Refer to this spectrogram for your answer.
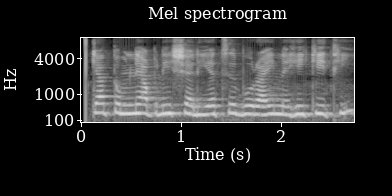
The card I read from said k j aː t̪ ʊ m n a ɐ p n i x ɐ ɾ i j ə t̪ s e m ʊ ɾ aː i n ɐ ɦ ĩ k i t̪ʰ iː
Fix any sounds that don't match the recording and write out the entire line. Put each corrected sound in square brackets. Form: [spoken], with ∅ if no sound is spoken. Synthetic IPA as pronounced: k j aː t̪ ʊ m n [e] ɐ p n i [ʃ] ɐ ɾ i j ə t̪ s e [b] ʊ ɾ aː i n ɐ ɦ ĩ k i t̪ʰ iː

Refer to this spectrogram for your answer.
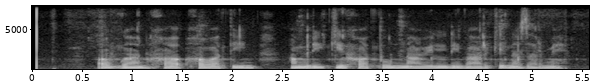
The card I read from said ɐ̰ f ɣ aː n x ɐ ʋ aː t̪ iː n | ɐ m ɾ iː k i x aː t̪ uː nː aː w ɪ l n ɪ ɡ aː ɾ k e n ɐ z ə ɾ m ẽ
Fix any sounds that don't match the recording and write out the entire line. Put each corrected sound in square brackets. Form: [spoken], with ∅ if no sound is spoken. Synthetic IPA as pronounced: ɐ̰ f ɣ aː n x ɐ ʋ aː t̪ iː n | ɐ m ɾ iː k i x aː t̪ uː nː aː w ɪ l n ɪ ɡ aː ɾ k e n ɐ z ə ɾ m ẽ

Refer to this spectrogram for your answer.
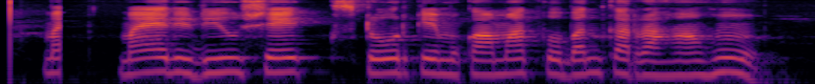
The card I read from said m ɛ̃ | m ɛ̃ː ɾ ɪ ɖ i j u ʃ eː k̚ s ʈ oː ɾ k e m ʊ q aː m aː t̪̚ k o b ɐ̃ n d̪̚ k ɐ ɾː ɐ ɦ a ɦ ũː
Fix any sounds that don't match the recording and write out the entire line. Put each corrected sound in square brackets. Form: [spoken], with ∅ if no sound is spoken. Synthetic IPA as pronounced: m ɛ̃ | m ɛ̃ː ɾ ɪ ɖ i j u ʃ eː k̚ s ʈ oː ɾ k e m ʊ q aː m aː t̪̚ k o b ɐ̃ n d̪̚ k ɐ ɾː ɐ ɦ a ɦ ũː

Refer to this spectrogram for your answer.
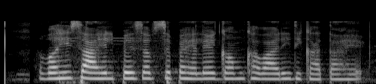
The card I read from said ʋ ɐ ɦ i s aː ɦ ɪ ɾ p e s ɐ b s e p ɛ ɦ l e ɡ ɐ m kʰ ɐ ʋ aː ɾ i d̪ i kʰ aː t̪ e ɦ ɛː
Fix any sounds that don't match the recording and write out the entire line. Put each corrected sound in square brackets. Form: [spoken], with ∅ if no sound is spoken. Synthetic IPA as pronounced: ʋ ɐ ɦ i s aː ɦ ɪ [l] p e s ɐ b s e p ɛ ɦ l e ɡ ɐ m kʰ ɐ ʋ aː ɾ i d̪ [ɪ] kʰ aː t̪ [a] ɦ ɛː

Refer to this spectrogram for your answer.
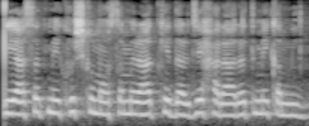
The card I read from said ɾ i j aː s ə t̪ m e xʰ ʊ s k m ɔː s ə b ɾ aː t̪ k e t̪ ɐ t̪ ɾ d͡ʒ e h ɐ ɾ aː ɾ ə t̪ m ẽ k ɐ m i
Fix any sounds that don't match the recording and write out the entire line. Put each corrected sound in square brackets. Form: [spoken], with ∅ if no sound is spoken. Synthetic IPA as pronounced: ɾ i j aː s ə t̪ m [ẽ] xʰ ʊ [ʃ] k m ɔː s ə [m] ɾ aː t̪ k e [d̪] ɐ [∅] ɾ d͡ʒ e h ɐ ɾ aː ɾ ə t̪ m ẽ k ɐ m i

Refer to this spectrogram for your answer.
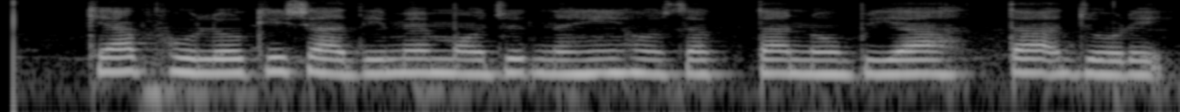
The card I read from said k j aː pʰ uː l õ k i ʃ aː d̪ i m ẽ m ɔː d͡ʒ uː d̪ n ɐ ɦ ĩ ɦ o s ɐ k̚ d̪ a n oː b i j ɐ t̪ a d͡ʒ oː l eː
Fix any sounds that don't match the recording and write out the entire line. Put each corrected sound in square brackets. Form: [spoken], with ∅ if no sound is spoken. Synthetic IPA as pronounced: k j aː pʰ uː l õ k i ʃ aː d̪ i m ẽ m ɔː d͡ʒ uː d̪ n ɐ ɦ ĩ ɦ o s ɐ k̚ [t̪] a n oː b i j [a] t̪ a d͡ʒ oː [ɽ] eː

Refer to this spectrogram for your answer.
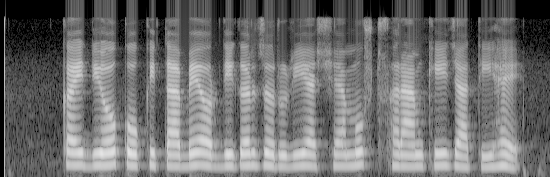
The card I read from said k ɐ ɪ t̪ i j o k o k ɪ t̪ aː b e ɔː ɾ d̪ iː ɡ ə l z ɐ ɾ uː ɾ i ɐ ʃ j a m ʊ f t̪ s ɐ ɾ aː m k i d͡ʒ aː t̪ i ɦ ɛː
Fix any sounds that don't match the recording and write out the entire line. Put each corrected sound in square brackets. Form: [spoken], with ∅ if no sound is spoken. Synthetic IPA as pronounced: k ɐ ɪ [d̪] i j o k o k ɪ t̪ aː b e ɔː ɾ d̪ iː ɡ ə [ɾ] z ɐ ɾ uː ɾ i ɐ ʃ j a m ʊ f t̪ [f] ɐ ɾ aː m k i d͡ʒ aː t̪ i ɦ ɛː

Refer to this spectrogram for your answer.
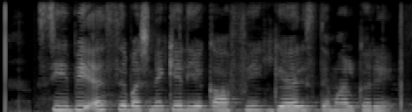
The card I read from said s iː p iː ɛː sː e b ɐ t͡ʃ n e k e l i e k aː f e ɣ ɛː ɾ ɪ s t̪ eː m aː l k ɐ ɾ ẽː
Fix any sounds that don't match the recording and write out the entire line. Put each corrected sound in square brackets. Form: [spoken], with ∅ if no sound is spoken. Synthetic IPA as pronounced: s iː [b] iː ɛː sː e b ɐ t͡ʃ n e k e l i e k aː f [i] ɣ ɛː ɾ ɪ s t̪ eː m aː l k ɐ ɾ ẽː

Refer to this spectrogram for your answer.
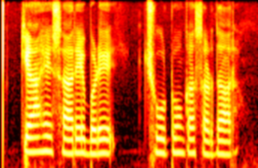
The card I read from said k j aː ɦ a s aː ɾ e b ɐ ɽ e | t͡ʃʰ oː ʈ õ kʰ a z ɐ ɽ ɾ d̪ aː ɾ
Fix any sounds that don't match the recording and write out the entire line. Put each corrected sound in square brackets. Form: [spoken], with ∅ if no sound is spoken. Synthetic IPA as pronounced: k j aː ɦ [ɛ] s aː ɾ e b ɐ ɽ e | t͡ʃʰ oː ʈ õ [k] a [s] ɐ [∅] ɾ d̪ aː ɾ

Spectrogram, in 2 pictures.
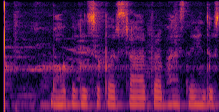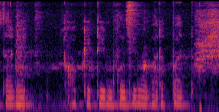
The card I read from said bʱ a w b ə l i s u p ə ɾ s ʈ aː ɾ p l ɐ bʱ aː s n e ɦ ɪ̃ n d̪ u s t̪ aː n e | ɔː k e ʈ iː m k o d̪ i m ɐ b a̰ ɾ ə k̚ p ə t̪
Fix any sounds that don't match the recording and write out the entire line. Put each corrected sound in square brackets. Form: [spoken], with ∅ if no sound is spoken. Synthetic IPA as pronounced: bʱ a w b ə l i s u p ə ɾ s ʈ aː ɾ p [ɾ] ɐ bʱ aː s n e ɦ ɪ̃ n d̪ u s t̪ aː n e | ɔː k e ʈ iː m k o d̪ i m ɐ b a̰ ɾ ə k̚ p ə t̪

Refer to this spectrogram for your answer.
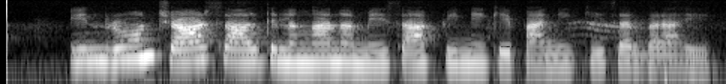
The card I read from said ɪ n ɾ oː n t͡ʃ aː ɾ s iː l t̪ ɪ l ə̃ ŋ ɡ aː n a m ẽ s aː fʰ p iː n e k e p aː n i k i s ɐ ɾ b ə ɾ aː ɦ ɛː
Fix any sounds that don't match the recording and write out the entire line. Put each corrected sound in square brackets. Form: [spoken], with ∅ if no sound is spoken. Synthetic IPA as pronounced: ɪ n ɾ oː n t͡ʃ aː ɾ s [aː] l t̪ ɪ l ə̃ ŋ ɡ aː n a m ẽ s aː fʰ p iː n e k e p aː n i k i s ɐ ɾ b ə ɾ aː ɦ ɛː

